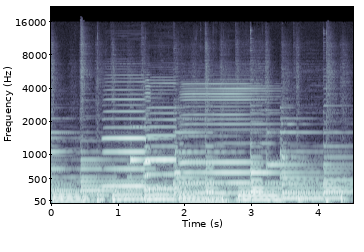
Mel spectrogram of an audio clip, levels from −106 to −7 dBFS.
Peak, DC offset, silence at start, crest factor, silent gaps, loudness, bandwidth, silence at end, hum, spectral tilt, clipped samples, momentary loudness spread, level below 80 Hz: 0 dBFS; under 0.1%; 0 s; 16 dB; none; -17 LUFS; 14 kHz; 0 s; none; -7.5 dB/octave; under 0.1%; 5 LU; -24 dBFS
